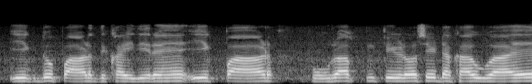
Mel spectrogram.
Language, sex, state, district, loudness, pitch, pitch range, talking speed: Hindi, male, Bihar, Bhagalpur, -12 LUFS, 150 Hz, 145-155 Hz, 170 wpm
